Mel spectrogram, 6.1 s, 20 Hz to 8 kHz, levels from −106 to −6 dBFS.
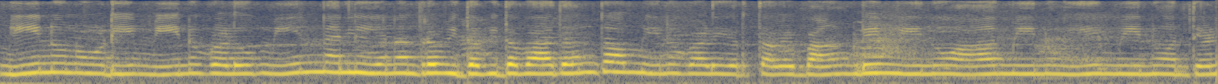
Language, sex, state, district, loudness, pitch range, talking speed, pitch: Kannada, female, Karnataka, Raichur, -18 LUFS, 275-295 Hz, 165 wpm, 280 Hz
